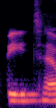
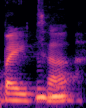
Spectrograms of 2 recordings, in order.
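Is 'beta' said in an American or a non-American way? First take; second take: non-American; American. First: The word is said with a non-American pronunciation. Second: The word is said with an American pronunciation.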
